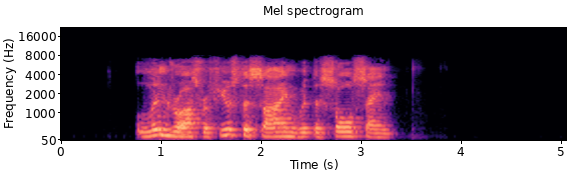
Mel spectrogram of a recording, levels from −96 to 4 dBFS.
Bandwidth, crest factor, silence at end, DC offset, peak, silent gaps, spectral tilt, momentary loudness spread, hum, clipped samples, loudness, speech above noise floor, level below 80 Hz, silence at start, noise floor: 8 kHz; 16 dB; 1.75 s; under 0.1%; -2 dBFS; none; -4.5 dB/octave; 8 LU; none; under 0.1%; -15 LUFS; 45 dB; -60 dBFS; 0.75 s; -61 dBFS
